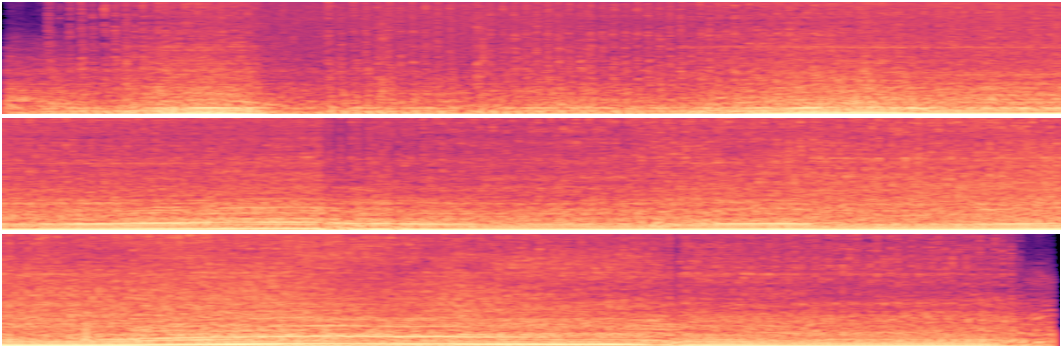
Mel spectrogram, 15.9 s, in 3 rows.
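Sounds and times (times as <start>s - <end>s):
Daimler Ferret British scout car engine starting: 0.0s - 15.8s.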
